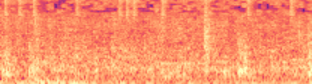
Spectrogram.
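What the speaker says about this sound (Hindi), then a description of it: "तभी बहुत तेज बारिश शुरू हो जाती है" Heavy rain pours down in a dense, steady roar with low rumbling, filling the scene loudly and continuously without letup.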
